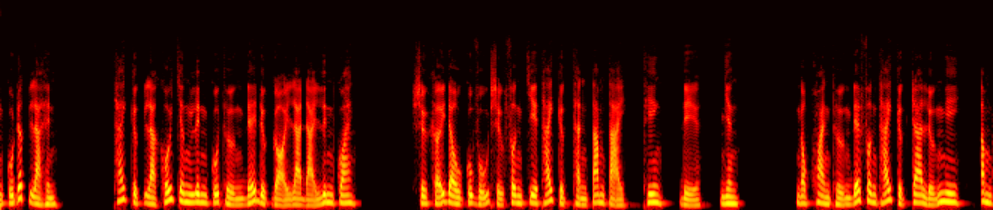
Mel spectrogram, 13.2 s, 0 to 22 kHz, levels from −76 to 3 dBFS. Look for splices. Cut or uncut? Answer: cut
